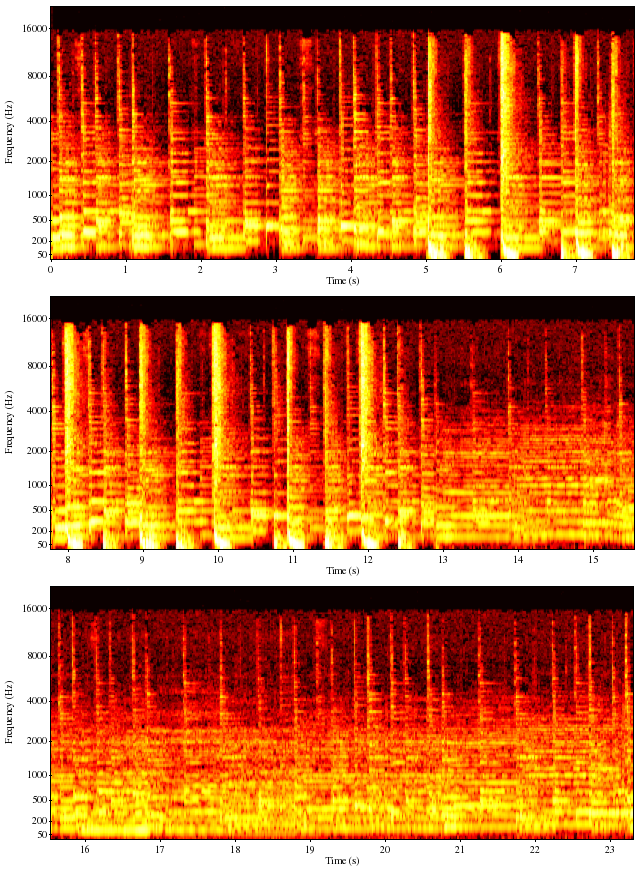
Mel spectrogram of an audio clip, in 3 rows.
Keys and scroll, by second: 18.8 BackSpace.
